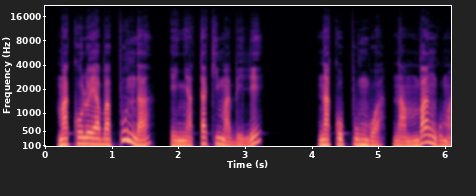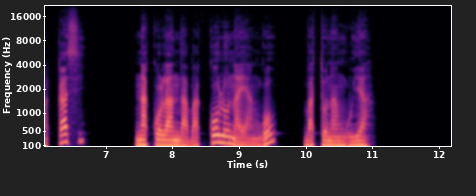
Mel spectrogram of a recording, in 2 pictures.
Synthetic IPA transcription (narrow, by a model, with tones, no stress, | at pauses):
ma˨ko˨lo˨ja˨ba˨pu˦nda˨ | e˨ɲa˨ta˦ki˦ma˨be˨le˦ | na˨ko˨pu˨mbwa˨na˨mba˦ŋɡu˨ma˨ka˦si˦ | na˨ko˨la˨nda˨ba˨ko˦lo˦na˨ja˨ŋɡo˦ | ba˨to˨na˨ŋɡu˨ja˦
